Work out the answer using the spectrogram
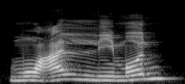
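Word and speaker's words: معلم: Muallimun, muallimun, à l'arrêt, le mime avec dammatan se prononce comme mime avec soukoun.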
